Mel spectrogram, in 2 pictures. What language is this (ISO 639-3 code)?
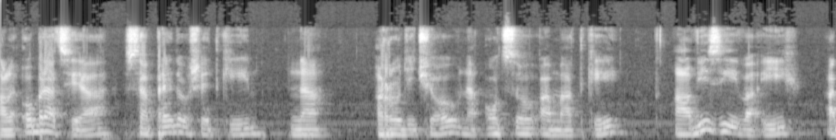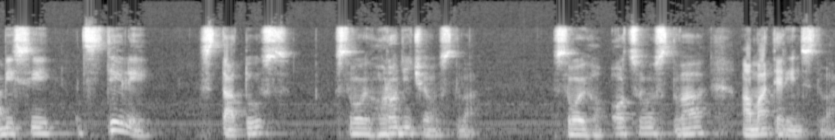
slk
